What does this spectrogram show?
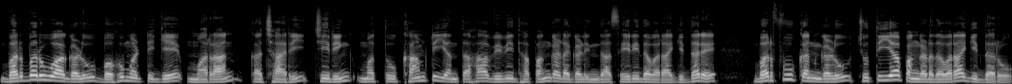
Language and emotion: Kannada, neutral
